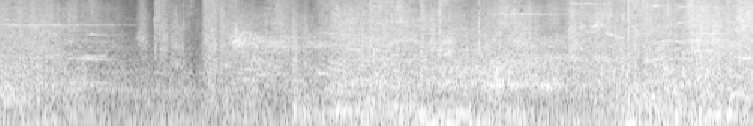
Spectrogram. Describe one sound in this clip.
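Magic blasts and impacts thud repeatedly.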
